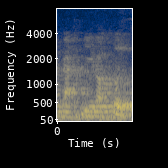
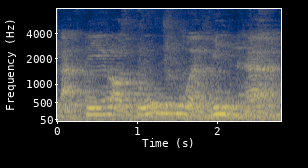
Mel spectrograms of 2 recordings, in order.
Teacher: Tanwin ketemu dengan waw sehingga masuk di waw. Katsiratu, bukan katsiratun tapi katsiratu wa minha. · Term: idgham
